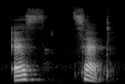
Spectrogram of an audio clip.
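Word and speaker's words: Eszett: which looks like this we call it s set s set or shafus s shafis s which means a sharp s this letter is pronounced like the double s in the word kiss and always remember this letter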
